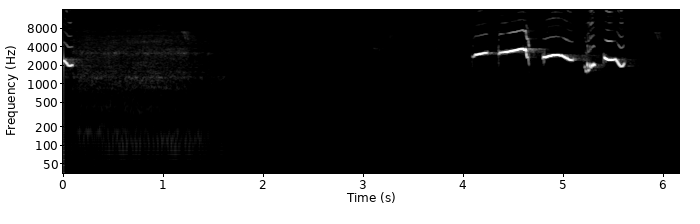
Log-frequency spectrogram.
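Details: Oriental magpie-robin song for reviving a stalled singer: a low hum fades out, then after a pause one loud whistled phrase of rising notes, a long glide and quick dipping slurs.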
